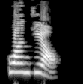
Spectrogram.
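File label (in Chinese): "关掉" Mandarin Chinese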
